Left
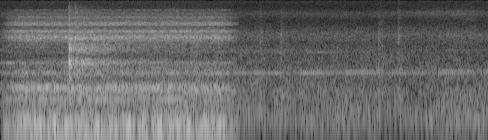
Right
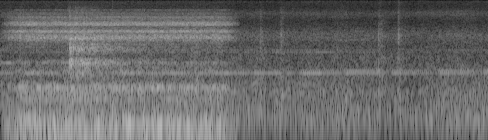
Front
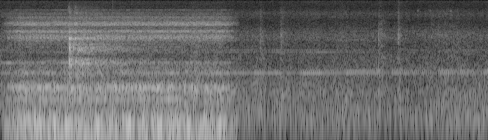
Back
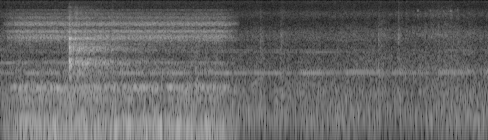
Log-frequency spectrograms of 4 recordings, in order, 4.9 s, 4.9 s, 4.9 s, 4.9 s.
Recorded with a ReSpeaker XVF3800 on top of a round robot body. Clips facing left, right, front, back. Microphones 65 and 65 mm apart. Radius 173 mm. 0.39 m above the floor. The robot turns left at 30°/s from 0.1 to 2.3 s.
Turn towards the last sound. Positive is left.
turn(degrees=35)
